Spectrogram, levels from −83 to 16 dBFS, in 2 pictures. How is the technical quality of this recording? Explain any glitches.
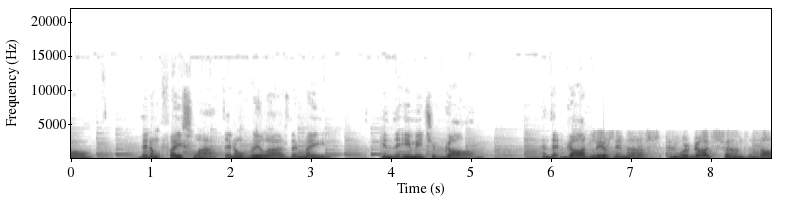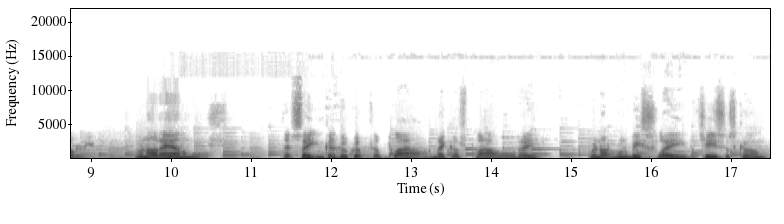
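There is one glitch: a call bitrate drop from 6.54 to 12.72 s. The encoder's rate plunged, with coarser coding and bandwidth narrowing from 20 kHz to 4 kHz. The audio turns muffled and rough, worst for about 2.1 s, consistent with roughly 48 falling to 10 kbps.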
